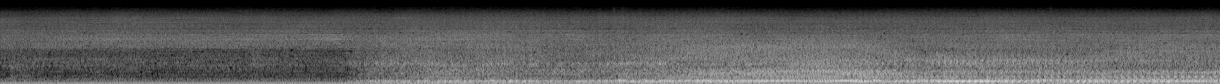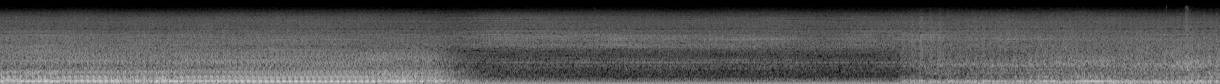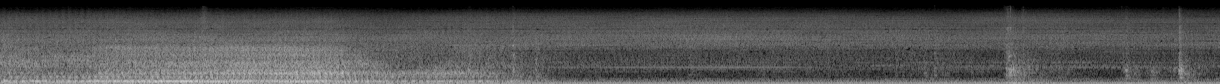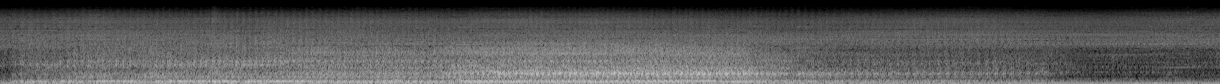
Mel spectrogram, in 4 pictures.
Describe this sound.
Heavy Demolition/Construction
A construction site - heavy tools, hammering and noise.
Recorded with a Marantz and two DPA 4061s spaced approx. one metre.
construction-site, construction, drilling, demolish, jack-hammer, workers, concrete, demolition, tools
